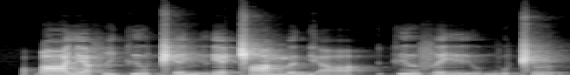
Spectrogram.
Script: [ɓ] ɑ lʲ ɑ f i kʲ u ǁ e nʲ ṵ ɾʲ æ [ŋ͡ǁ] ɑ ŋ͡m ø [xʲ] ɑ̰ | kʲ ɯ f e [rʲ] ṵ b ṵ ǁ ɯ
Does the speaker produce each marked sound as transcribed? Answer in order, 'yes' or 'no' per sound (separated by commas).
yes, no, no, yes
